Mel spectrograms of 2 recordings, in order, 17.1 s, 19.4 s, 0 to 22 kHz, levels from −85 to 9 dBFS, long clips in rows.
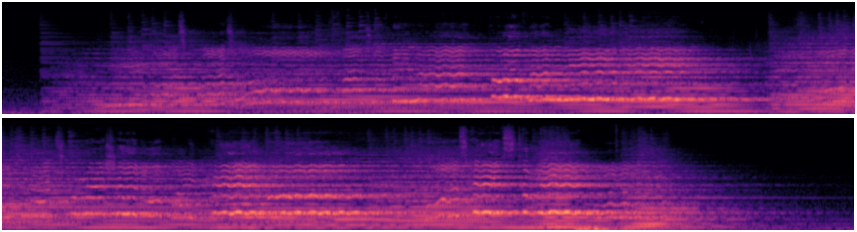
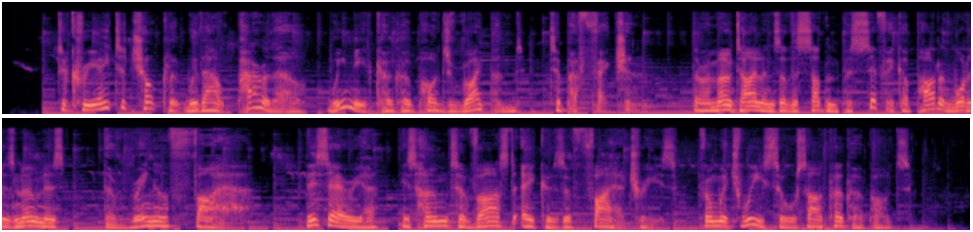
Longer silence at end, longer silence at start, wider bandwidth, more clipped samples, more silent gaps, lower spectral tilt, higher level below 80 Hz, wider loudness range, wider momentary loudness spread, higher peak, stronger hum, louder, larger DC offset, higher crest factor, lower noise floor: first, 1.05 s vs 0.45 s; about the same, 0.5 s vs 0.4 s; about the same, 14.5 kHz vs 15.5 kHz; neither; neither; about the same, -5 dB/octave vs -5.5 dB/octave; second, -42 dBFS vs -36 dBFS; first, 10 LU vs 3 LU; first, 16 LU vs 11 LU; second, -6 dBFS vs -2 dBFS; neither; second, -23 LUFS vs -20 LUFS; second, under 0.1% vs 0.2%; about the same, 18 dB vs 18 dB; first, -55 dBFS vs -46 dBFS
